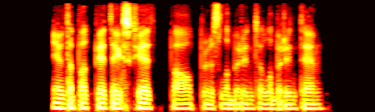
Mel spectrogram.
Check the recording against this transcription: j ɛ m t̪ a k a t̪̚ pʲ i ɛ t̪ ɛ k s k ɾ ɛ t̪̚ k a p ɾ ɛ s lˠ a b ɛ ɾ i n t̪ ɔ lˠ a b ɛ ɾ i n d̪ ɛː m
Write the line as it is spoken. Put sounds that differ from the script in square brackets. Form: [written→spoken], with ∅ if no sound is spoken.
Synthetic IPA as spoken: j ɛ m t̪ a [k→p] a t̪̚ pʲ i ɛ t̪ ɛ k s k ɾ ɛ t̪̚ [k→p] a p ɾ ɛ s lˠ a b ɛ ɾ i n t̪ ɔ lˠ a b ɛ ɾ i n [d̪→t̪] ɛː m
